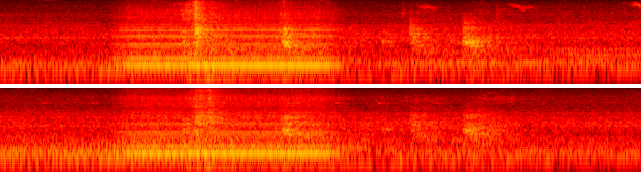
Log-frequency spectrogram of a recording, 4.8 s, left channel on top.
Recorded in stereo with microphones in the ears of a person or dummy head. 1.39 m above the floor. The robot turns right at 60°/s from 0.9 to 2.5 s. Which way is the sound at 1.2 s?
45° left (ahead or behind).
